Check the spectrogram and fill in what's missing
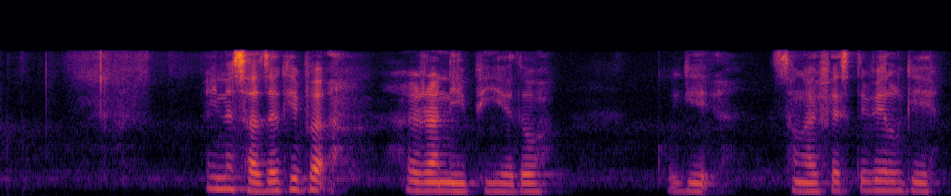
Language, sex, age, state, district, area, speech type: Manipuri, female, 45-60, Manipur, Bishnupur, rural, spontaneous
